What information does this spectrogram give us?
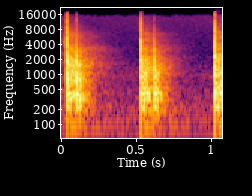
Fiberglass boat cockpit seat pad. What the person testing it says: all of these feel pretty good even including the one that's pretty wet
